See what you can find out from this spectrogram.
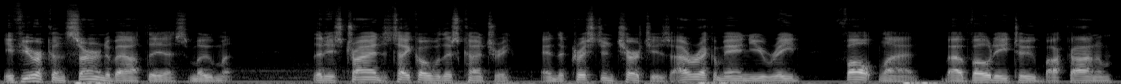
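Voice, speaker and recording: Deep-voiced folksy older man. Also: measured pace. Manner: folksy, opinionated, stumbles over words while reading. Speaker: host of a video commentary show. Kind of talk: scripted commentary with jokes and anecdotes.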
